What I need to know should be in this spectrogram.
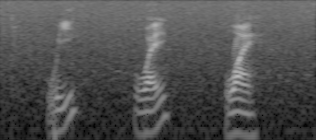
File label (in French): "oui", "ouais", "ouin", Qc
